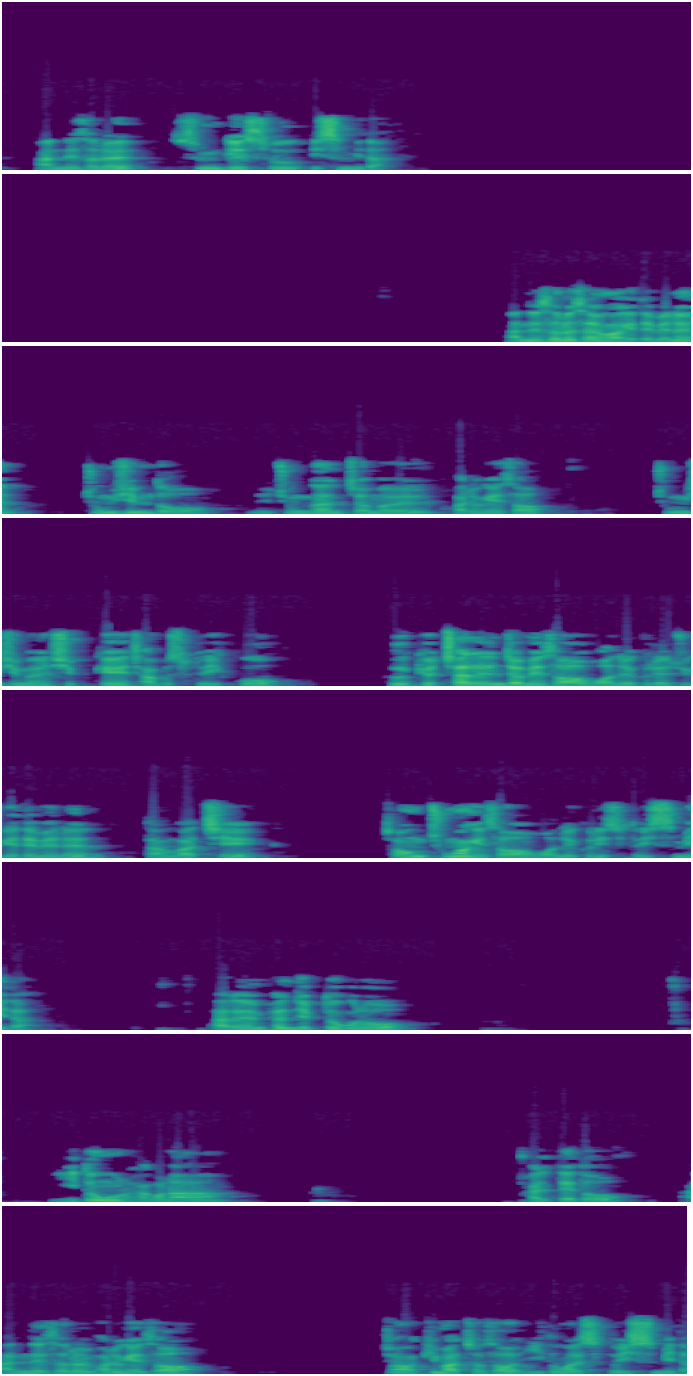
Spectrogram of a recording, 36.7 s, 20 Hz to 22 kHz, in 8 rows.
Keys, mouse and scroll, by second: 1.2 click, 3.0 click, 3.4 click, 4.7 space, 5.7 click, 5.7 e, 6.0 click, 6.2 click, 6.6 click, 7.0 click, 8.2 t, 8.7 middle click, 9.9 click, 11.8 click, 12.8 click, 14.1 click, 16.2 middle click, 16.2 scroll up 1, 17.3 c, 17.9 click, 19.2 click, 22.0-22.3 scroll down 2, 22.1 middle click, 22.8 middle click, 24.5 middle click, 26.2 e, 26.3 click, 27.5 r, 27.9 click, 28.6 click, 29.7 p, 29.9 click, 30.6 click, 30.9 space, 31.2 click, 31.3 click, 31.5 click, 32.3 m, 33.2 click, 34.9 click.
